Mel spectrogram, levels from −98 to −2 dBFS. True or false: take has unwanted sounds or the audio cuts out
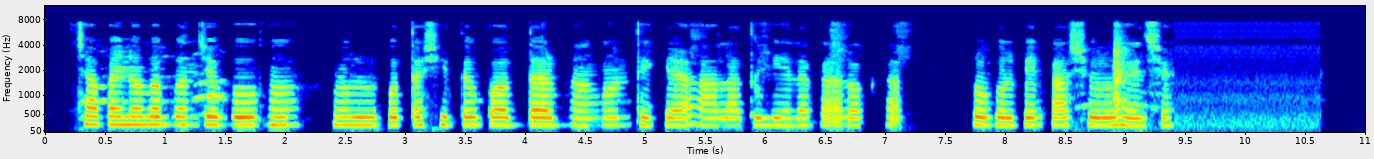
false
